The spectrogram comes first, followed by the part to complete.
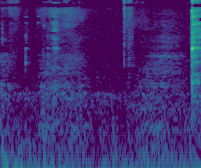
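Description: Near silence: quiet room tone with a few faint clicks and one sharper click near the end.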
